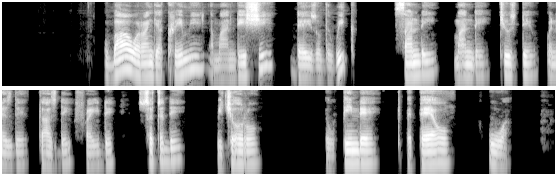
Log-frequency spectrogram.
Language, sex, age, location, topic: Swahili, male, 36-49, Mombasa, education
